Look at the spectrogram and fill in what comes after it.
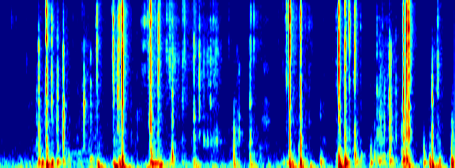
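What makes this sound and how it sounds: A thin, clear, transparent plastic film bag is pulled, rubbed and crinkled with the fingertips of both hands. The result is a quiet series of irregular, crisp crackles and crinkles, with bright high rustle over soft low thumps, each burst dying away almost instantly.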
